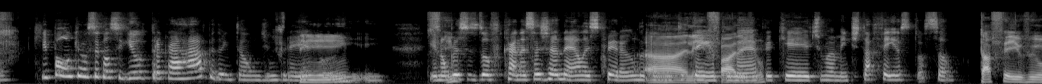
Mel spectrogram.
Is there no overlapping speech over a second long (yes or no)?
no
